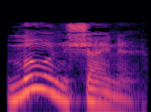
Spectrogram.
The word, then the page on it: moonshiner: British English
